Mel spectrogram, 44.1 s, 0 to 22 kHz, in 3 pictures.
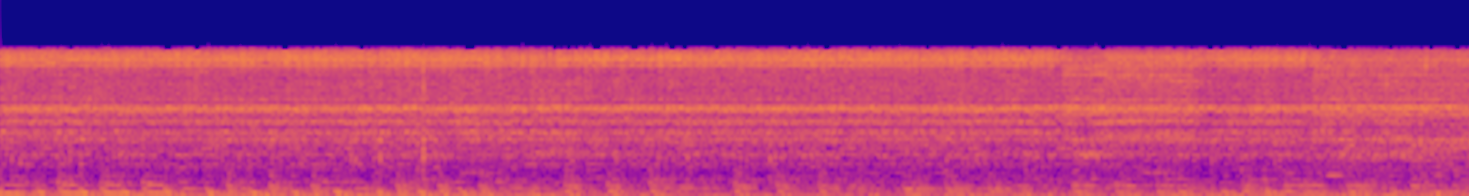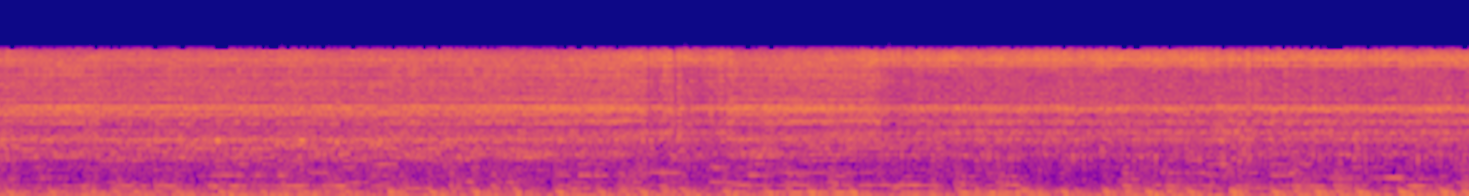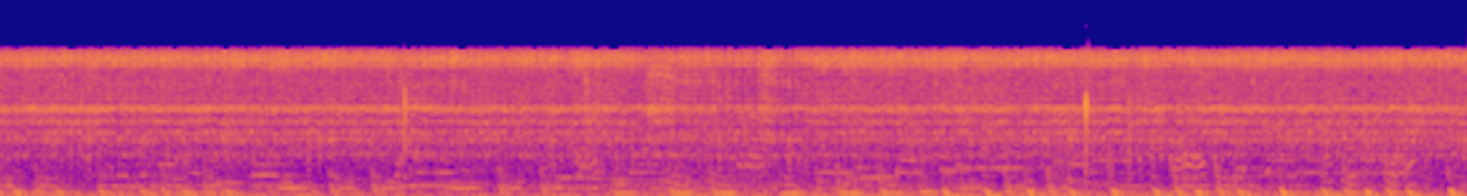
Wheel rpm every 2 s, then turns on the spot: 110, 110, 110, 110, 120, 120, 110, 110, 110, 120, 120, 110, 120, 120, 110, 120, 110, 110, 120, 120, 120, 110.
none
